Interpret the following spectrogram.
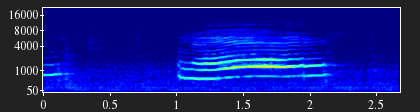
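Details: Domestic cat, described as a mischievous cat, giving a single drawn-out meow lasting about a second, rising then holding steady and tapering off, with a short faint call just before it in a quiet indoor room.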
